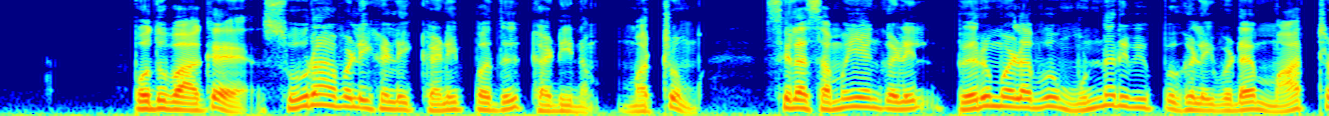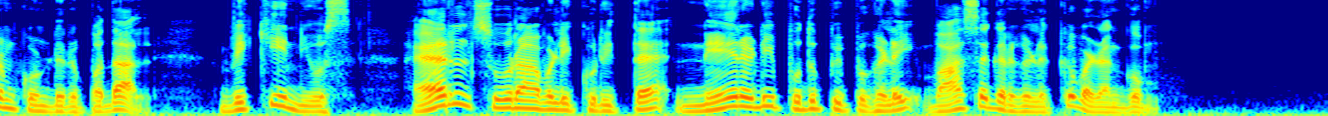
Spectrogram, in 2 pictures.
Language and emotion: Tamil, neutral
